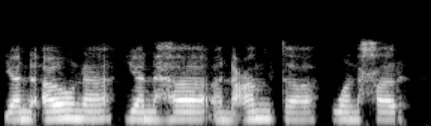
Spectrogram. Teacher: the sound of the nun sakin or the tanveen will be clear, so there will be no prolonged nasal sound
